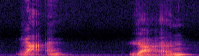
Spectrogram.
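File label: "ran3", Mandarin Chinese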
